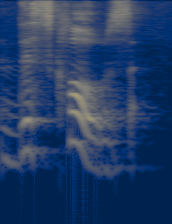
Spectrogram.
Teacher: The stress is on the second syllable, on k sound. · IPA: /dɪsˈkloʊz/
